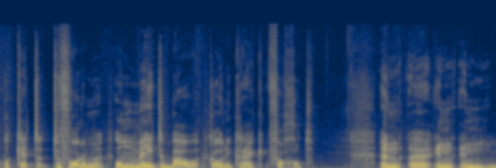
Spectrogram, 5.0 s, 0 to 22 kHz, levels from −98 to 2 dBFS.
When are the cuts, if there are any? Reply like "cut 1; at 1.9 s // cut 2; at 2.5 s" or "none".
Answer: cut 1; at 1.1 s // cut 2; at 2.1 s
